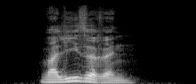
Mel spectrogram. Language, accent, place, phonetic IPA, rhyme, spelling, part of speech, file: German, Germany, Berlin, [vaˈliːzəʁɪn], -iːzəʁɪn, Waliserin, noun, De-Waliserin.ogg
- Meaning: Welshwoman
